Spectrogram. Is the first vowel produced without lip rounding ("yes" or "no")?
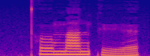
no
